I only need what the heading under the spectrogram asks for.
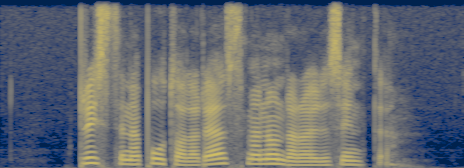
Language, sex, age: Swedish, female, 34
